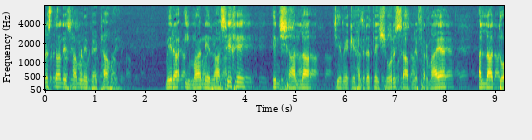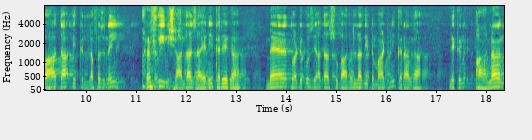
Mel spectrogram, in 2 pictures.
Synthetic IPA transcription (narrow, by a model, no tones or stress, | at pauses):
ɾəst̪ãːd̪eːsaːmɳeːbɛːʈʰaːɦo̰ːeː | meːɾaːiːmaːnːeːɾaːsexeː | ɪnʃaːəlːaːd͡ʒɪʋẽːkeɦəzɾət̪eʃoːɾəd͡ʒsaːbneːfʰəɾmaːjaɛ | əlːaːd̪ʊaːd̪aːʔɪkləfʰznəĩː | əɾəfʋiːɪnʃaːəlːaːzaːenəĩːkəɾeːɡaː | mɛ̃ːt̪ʊaːɖeːkoːzɪjaːd̪aːsʊbaːnəlːaːd̪iːɖɪmãːɳɖnəĩːkəɾãːŋɡaː | leːkɪnaːnãː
